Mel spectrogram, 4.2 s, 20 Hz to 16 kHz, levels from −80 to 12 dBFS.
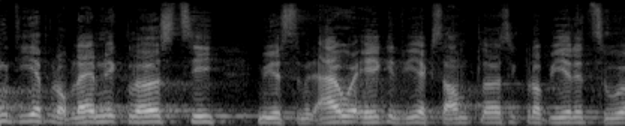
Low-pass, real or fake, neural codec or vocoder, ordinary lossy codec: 14.4 kHz; fake; vocoder, 44.1 kHz, 128 mel bands every 256 samples, BigVGAN v2; none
